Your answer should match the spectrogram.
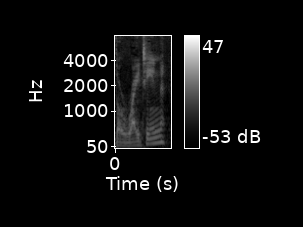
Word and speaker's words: The Righting: We had the guy who's the founder of The Righting, and that's spelled without the W. T-H-E-R-I-G-H-T-I-N-G.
